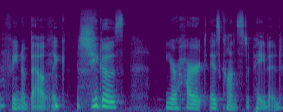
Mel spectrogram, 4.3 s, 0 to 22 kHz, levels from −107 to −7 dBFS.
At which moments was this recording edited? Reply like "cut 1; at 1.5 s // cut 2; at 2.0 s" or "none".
cut 1; at 1.0 s // cut 2; at 2.3 s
